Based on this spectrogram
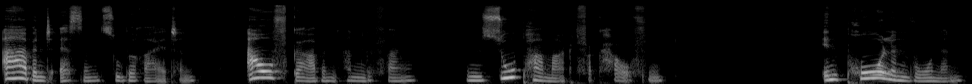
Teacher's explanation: Wir betonen hier immer das Nomen · Term: Satzakzent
